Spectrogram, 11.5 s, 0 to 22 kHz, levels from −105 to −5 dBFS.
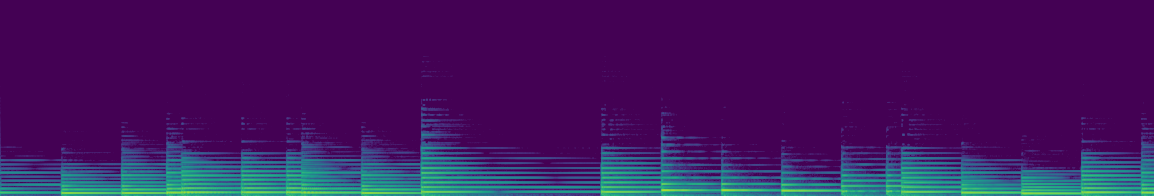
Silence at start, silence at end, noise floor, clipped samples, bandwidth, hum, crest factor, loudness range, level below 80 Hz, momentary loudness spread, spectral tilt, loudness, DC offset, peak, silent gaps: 0 s; 0 s; -50 dBFS; under 0.1%; 5.8 kHz; none; 16 dB; 3 LU; -60 dBFS; 10 LU; -7.5 dB/octave; -28 LUFS; under 0.1%; -12 dBFS; none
